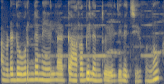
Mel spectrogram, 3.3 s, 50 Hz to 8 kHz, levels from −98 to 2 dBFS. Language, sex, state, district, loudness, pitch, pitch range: Malayalam, female, Kerala, Kollam, -16 LUFS, 200 Hz, 175-210 Hz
